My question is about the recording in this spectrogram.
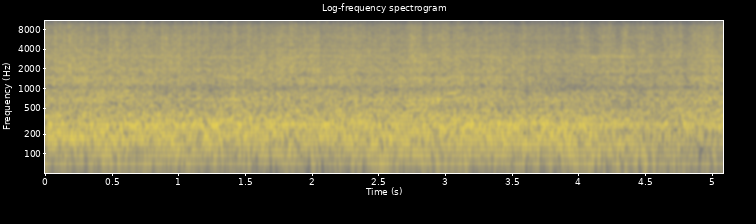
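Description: Chance Vought F4U-4 Corsair's Pratt & Whitney R-2800 Double Wasp radial engine running steadily at low power as the fighter taxis, its propeller turning.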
